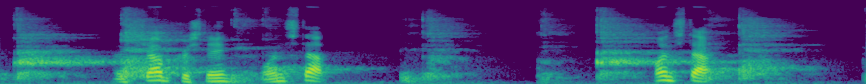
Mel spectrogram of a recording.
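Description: Paddles pop against a plastic ball in a quick rally.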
